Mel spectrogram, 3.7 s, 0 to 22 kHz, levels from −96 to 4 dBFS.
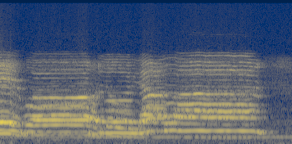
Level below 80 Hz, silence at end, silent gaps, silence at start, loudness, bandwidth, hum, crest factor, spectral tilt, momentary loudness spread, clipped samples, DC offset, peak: -58 dBFS; 0 s; none; 0 s; -18 LUFS; 9.6 kHz; none; 16 dB; -5.5 dB/octave; 5 LU; under 0.1%; under 0.1%; -2 dBFS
